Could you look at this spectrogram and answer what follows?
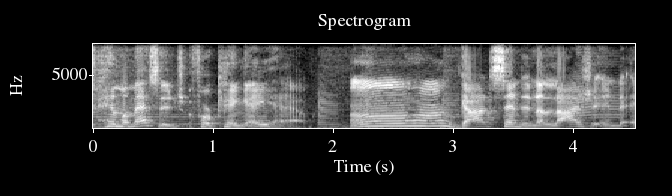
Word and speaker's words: Ahab: Today we gonna be talking about a gentleman by the name of King Ahab. Rhymes with rehab.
